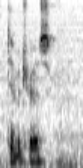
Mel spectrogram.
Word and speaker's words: Dimitrescu: Over in the game, pronounces it Dimitrescu.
